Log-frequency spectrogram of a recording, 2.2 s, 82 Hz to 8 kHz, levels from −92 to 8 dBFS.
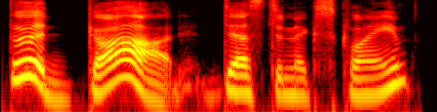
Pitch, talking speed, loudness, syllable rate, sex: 205 Hz, 110 wpm, -19 LUFS, 3.7 syllables/s, female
